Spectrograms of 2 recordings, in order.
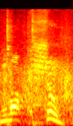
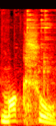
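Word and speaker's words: maque choux: Aha, wird korrekt Mokshu. Genau, wird nicht Mokshu. Französisch ausgesprochen.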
